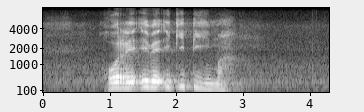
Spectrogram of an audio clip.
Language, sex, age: Northern Sotho, male, 25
